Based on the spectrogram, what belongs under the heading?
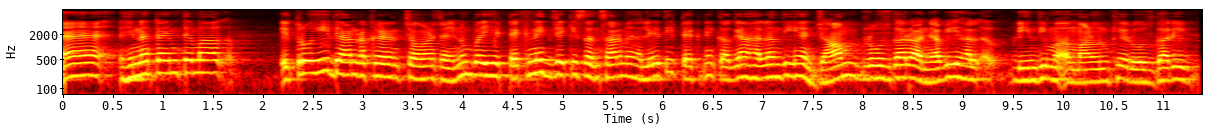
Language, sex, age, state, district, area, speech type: Sindhi, male, 45-60, Maharashtra, Mumbai Suburban, urban, spontaneous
